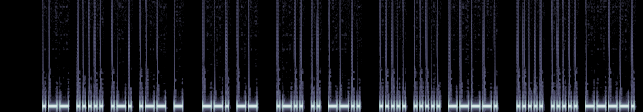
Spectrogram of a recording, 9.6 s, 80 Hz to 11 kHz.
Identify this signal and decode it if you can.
Morse code, heard as a keyed tone, about 28 wpm, 700 Hz. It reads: W5RWT GM LIZ 559 559
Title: SOTA QSO Practice 28wpm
